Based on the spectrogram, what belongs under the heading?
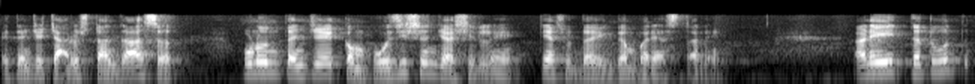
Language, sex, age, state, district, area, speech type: Goan Konkani, male, 60+, Goa, Salcete, rural, spontaneous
